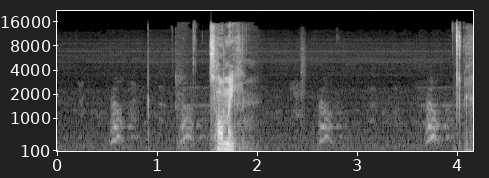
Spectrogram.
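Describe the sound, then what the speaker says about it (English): A dog barks in The Last of Us Remastered on PS5, a few short barks and a whimpering yip spread across the scene, with someone briefly speaking between them. "Is that dog barking?"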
